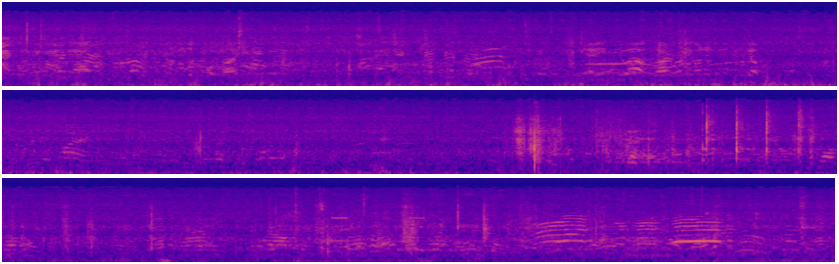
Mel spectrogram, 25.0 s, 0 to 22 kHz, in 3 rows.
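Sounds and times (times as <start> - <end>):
spectators chattering: 0.0 - 25.0.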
